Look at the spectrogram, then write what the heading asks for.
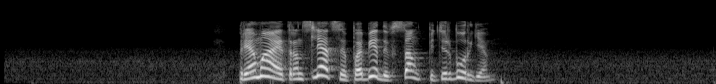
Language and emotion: Russian, positive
